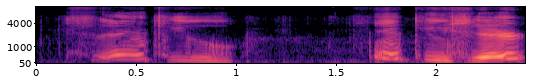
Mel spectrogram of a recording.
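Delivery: high, slow feminine voice. Recapping a scene, voicing Asui thanking Izuku: high-pitched feminine voice. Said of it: "I'm trying to make it like more high pitched for a feminine".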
